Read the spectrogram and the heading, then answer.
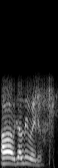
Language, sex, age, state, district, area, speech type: Kashmiri, other, 18-30, Jammu and Kashmir, Baramulla, rural, conversation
